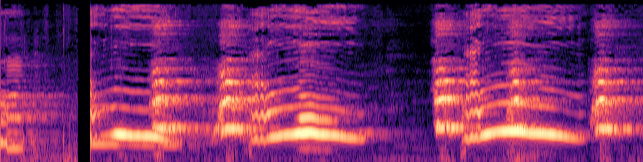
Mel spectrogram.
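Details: Dog howls: several wavering, arching howls in two bursts separated by a short pause, with clicky, noisy onsets and a possible voice mixed in among the calls.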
